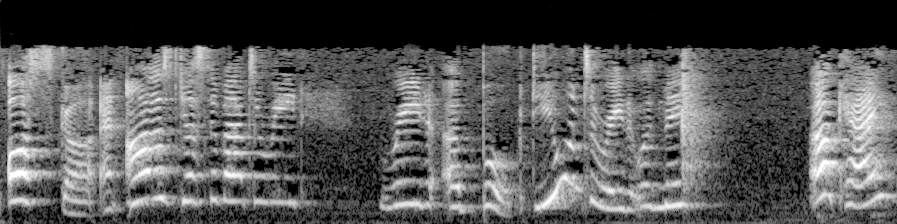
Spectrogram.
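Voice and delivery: put-on high, bright kids' show host voice; excited character introducing a book; puppet character voice. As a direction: bounce it like a cheery puppet host.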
